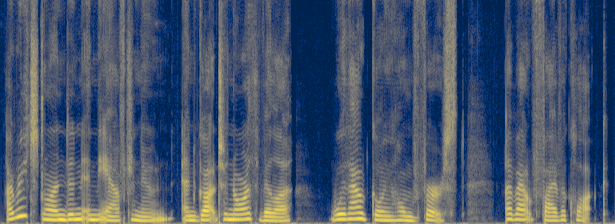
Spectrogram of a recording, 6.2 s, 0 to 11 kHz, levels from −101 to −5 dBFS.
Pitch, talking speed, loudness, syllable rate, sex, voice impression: 230 Hz, 155 wpm, -17 LUFS, 5.0 syllables/s, female, very feminine, young, slightly adult-like, thin, very tensed, slightly powerful, bright, hard, clear, fluent, cute, slightly intellectual, refreshing, very sincere, slightly calm, friendly, reassuring, slightly unique, slightly elegant, wild, slightly sweet, lively, slightly strict, slightly intense, slightly sharp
